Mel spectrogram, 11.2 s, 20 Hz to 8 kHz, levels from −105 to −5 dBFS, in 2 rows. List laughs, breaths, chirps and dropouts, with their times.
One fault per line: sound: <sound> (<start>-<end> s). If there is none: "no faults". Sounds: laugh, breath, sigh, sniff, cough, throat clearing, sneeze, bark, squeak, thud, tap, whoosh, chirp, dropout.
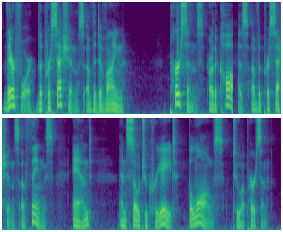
sound: dropout (4.6-4.7 s)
